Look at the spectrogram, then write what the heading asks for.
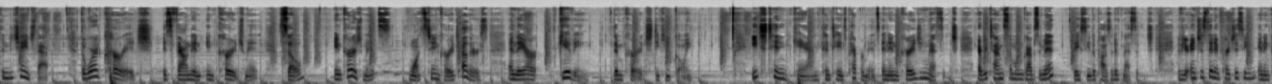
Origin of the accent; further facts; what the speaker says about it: Seattle, Washington, United States; my hometown, Seattle, Washington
